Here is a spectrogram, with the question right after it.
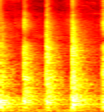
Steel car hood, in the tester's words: ini tidak ada dempul semuanya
